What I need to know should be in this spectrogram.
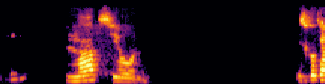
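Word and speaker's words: Nation: इसके बाद इसको क्या प्रोनाउंस करेंगे? नात्सियोन।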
